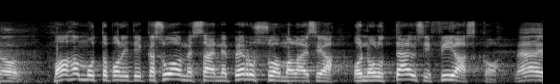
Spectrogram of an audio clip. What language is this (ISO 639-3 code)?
fin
